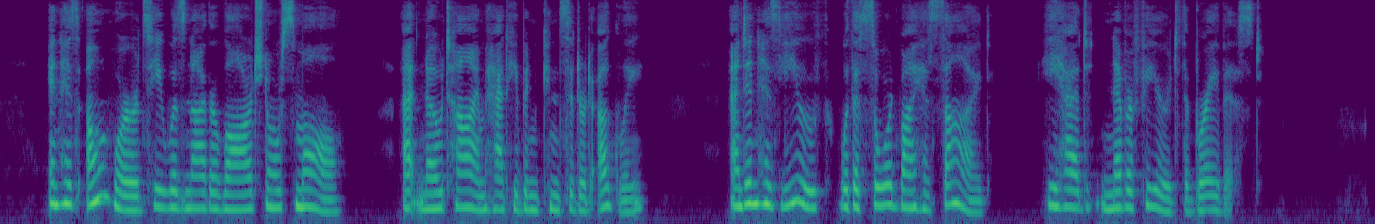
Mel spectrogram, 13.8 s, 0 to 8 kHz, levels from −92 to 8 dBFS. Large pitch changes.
No: average, 3.3 semitones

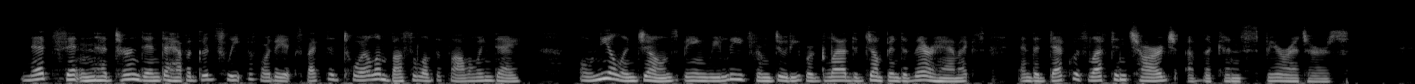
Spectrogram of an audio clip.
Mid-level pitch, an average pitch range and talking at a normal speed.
Yes: medium, 175 Hz; average, 3.6 semitones; average, 185 wpm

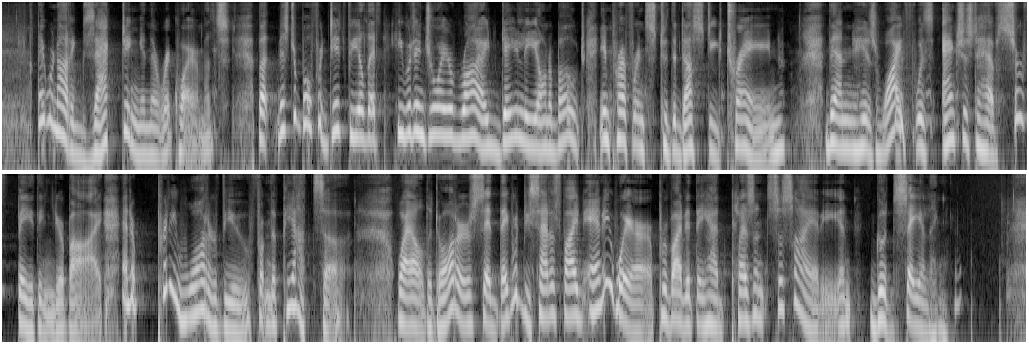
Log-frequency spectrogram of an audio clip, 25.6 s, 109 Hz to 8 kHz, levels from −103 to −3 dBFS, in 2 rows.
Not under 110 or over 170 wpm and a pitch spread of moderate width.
No: average, 150 wpm; wide, 6.1 semitones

